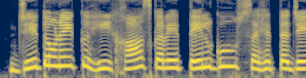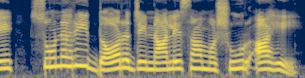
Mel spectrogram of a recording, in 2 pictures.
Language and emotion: Sindhi, neutral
